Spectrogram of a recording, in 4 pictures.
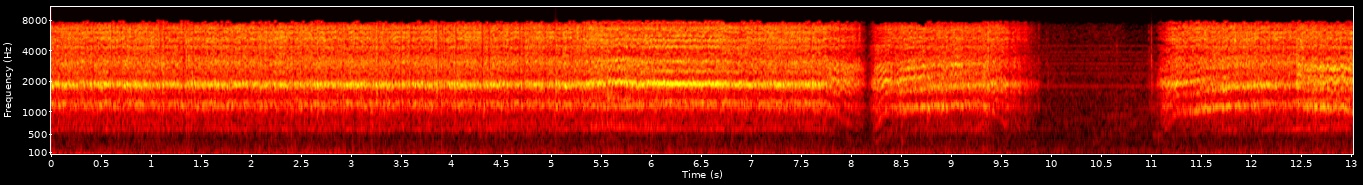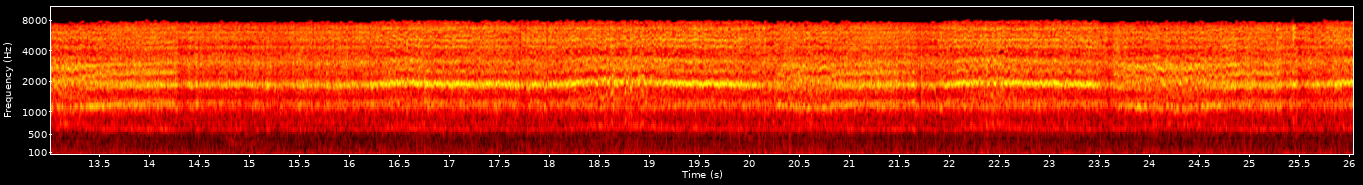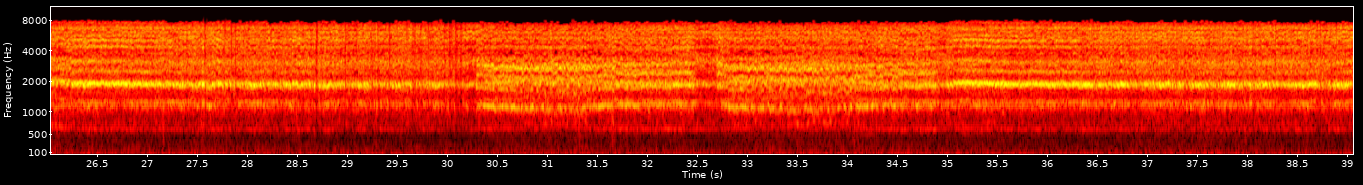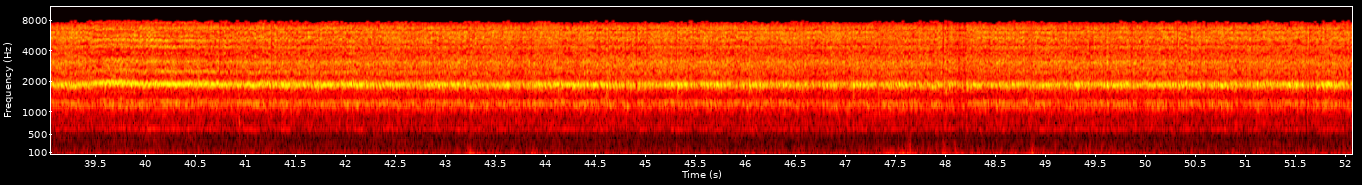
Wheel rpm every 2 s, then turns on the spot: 160, 160, 160, 150, 90, 50, 160, 160, 160, 160, 160, 160, 160, 160, 160, 160, 160, 160, 160, 160, 160, 160, 160, 160, 160, 160.
none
